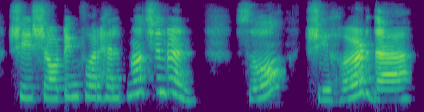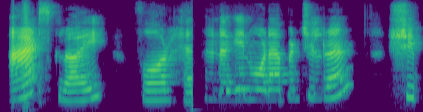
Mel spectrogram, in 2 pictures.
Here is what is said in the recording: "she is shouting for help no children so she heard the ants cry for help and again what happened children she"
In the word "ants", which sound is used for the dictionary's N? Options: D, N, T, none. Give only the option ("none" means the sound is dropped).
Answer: none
